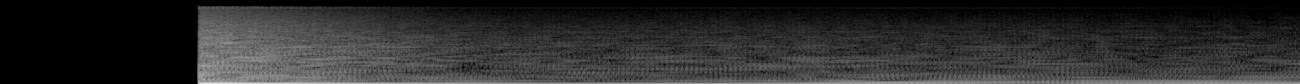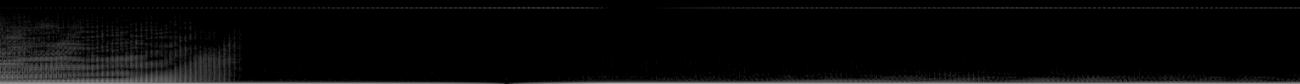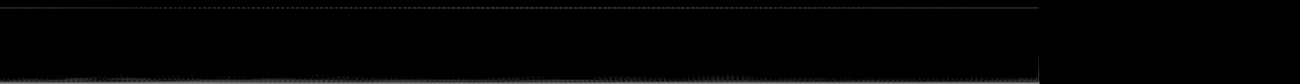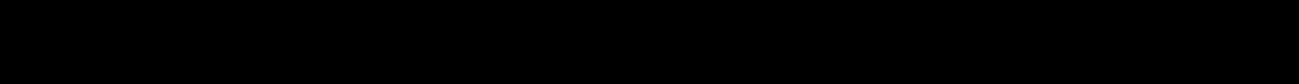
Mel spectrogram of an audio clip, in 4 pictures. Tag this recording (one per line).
experimental
Dare-26
unpleasant
image-to-sound
sound-experiment
databending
